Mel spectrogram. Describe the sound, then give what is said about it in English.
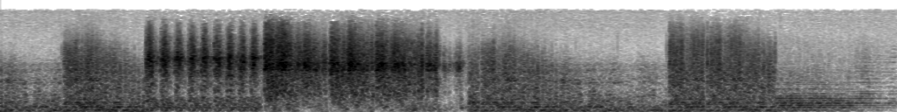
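Rapid, loud bursts of anti-aircraft pom-pom gunfire from an Arctic convoy ship off northern Norway, firing at attacking bombers. Sustained rattling automatic fire with heavy booming blasts continues almost without a break, pausing only briefly. “Pom-poms, anti-aircraft guns blaze into action.”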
